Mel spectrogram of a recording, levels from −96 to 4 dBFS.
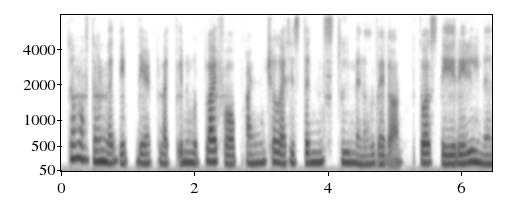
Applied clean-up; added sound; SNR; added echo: neural diffusion model UNIVERSE++.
